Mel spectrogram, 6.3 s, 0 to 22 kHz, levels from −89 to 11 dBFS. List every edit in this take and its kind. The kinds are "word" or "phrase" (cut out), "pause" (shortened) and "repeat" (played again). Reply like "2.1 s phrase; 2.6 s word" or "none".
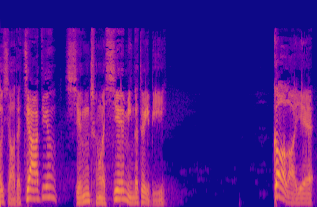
1.2 s pause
